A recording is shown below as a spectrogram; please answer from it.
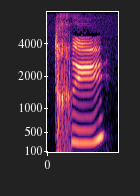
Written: Tru

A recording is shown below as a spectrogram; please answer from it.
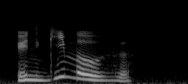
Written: Une guimauve

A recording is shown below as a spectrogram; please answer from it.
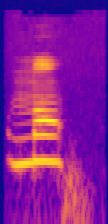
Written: Mon

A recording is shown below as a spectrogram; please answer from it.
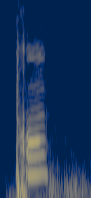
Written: Pron

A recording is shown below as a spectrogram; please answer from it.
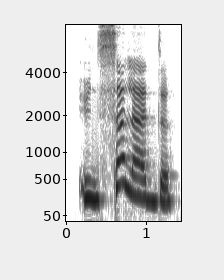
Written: Une salade

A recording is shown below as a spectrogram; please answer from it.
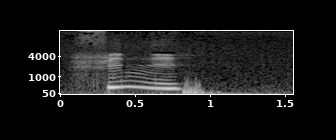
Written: Fini

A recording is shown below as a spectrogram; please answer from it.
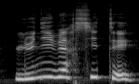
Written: L'universite

